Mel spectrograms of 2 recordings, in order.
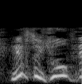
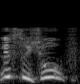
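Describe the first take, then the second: First: نفسه said higher and louder, yearning; rising longing. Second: Said in the usual way. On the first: Acted. (شوق متصاعد على نفسه)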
